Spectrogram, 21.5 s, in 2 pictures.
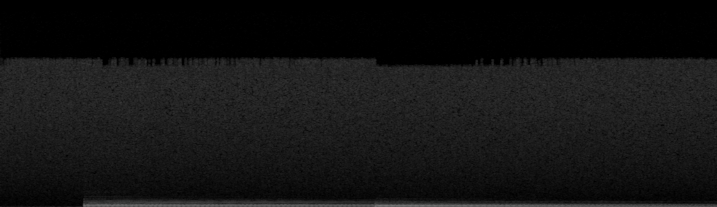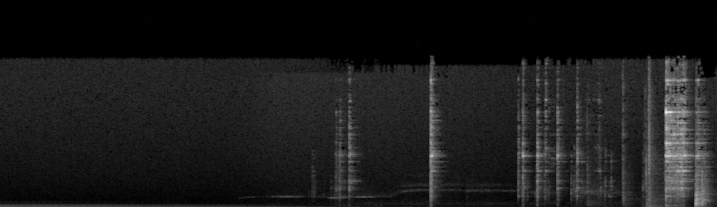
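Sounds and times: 
low droning hum: 1.3s - 16.6s
coffee pot and cups clinking: 15.6s - 16.3s, 17.2s - 17.4s, 18.5s - 20.1s, 20.7s - 21.5s.

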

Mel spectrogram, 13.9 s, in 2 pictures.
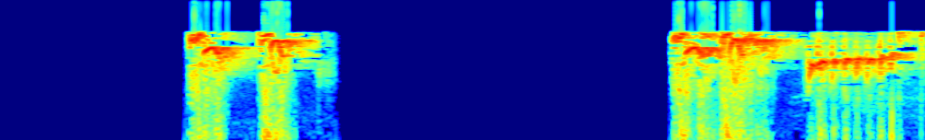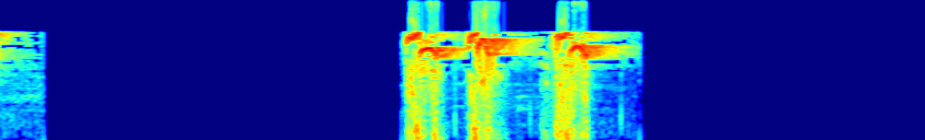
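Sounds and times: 
bird song: 1.4s - 2.6s, 5.0s - 7.3s, 10.0s - 11.8s.

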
